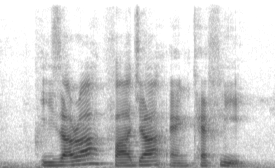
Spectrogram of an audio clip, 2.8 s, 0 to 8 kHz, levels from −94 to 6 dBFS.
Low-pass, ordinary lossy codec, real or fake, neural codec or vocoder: none; none; real; none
